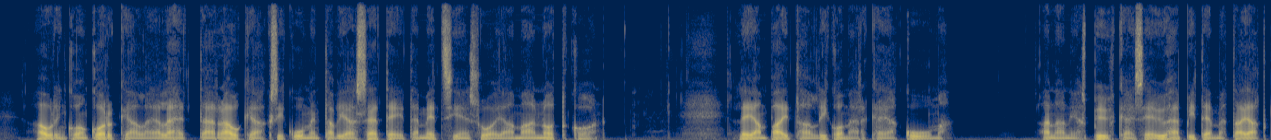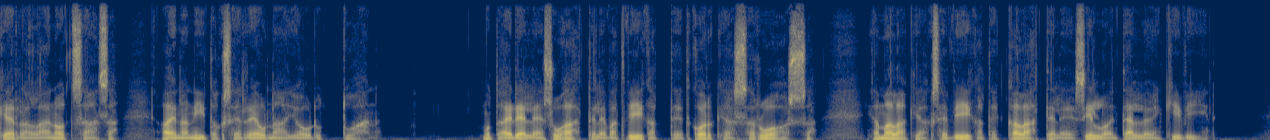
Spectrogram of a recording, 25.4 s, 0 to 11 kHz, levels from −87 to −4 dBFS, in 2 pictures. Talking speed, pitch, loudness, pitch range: 95 wpm, 75 Hz, -26 LUFS, 65-80 Hz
